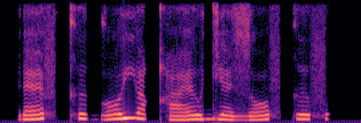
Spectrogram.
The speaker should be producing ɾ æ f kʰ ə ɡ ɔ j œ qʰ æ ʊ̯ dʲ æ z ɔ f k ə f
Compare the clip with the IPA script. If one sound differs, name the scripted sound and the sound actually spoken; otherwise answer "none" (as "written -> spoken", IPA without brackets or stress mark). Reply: œ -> ə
